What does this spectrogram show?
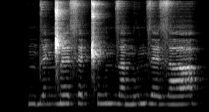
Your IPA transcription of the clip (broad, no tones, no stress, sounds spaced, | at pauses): n d ɛ ŋ͡ǁ ɛ s ɛ ǁ u n z a n u n z ɛ z a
